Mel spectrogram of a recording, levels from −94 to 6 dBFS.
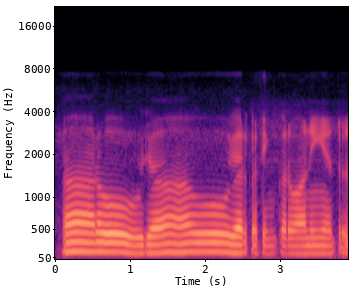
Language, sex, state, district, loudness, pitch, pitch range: Hindi, male, Uttarakhand, Uttarkashi, -17 LUFS, 135 Hz, 120-145 Hz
